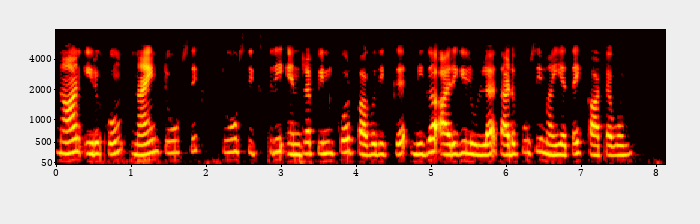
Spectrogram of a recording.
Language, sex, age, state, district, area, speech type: Tamil, female, 18-30, Tamil Nadu, Coimbatore, rural, read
